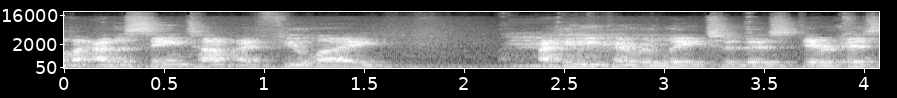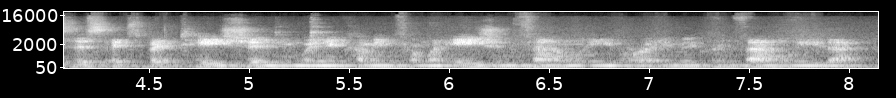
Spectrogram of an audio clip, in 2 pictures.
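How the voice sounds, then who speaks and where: A man from Hong Kong, a university lecturer, talking thoughtfully as a podcast guest with frequent fillers. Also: on the low side. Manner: thoughtful, many "um" and "you know" fillers. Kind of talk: casual podcast conversation. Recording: roomy, distant mic with faint noise.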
